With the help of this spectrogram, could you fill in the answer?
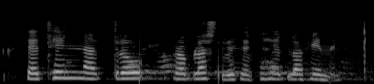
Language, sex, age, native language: Icelandic, female, 11, Icelandic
